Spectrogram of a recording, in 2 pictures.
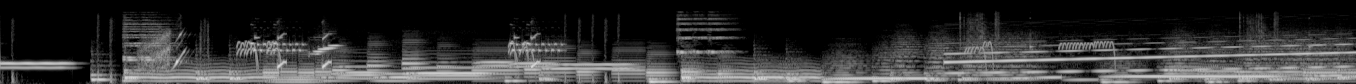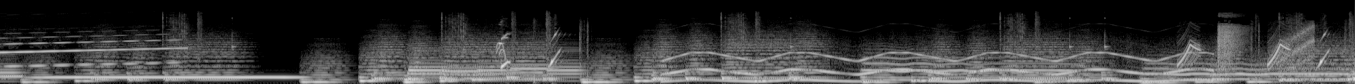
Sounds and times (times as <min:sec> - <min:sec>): Music: 0:00.0 - 0:27.1.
